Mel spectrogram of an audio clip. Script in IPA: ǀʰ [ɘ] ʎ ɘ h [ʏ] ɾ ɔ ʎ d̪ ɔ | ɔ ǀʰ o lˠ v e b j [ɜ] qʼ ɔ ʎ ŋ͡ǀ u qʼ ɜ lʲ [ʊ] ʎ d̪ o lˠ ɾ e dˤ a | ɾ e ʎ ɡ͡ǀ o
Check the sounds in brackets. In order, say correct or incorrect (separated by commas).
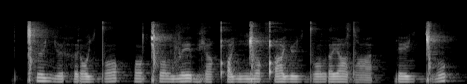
correct, incorrect, correct, incorrect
